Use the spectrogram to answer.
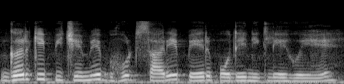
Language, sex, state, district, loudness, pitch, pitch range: Hindi, female, Arunachal Pradesh, Lower Dibang Valley, -16 LUFS, 175 Hz, 165-210 Hz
